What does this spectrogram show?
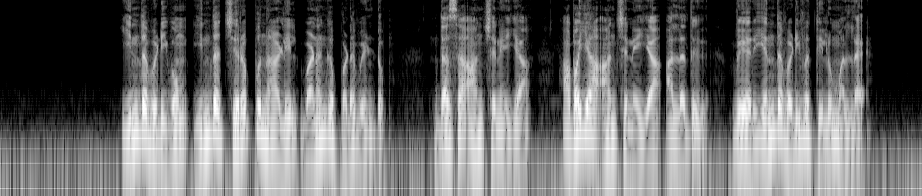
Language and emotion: Tamil, neutral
